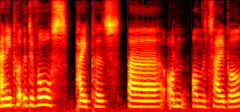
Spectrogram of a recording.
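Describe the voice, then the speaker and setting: A woman talks at a very slow pace. She has a Yorkshire accent. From Yorkshire, Harrogate area. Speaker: comedian. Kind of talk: casual chat, comic interview.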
